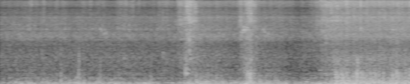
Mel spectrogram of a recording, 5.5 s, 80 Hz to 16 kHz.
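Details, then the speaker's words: 1951 Mercury with 30-inch Smithy mufflers, before cutting them off for straight dual pipes; low muffled rumble rising with a few throttle blips, no knocks or rattles, good tone but not very loud, healthy exhaust. "it's got a good tone to it but just not very loud"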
